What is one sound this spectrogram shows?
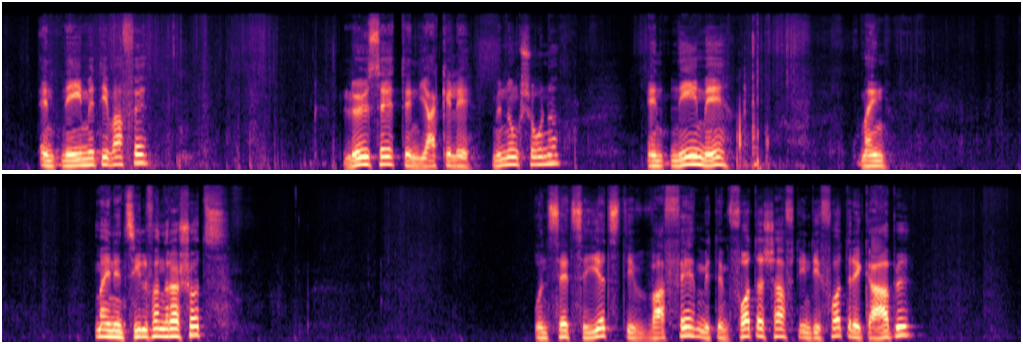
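A middle-aged man speaks calmly and clearly close by, in short phrases with pauses.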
